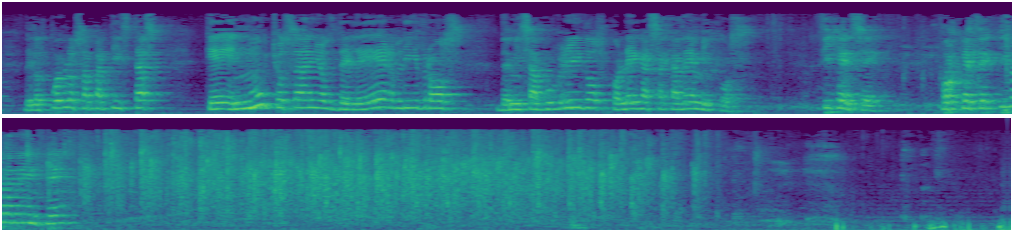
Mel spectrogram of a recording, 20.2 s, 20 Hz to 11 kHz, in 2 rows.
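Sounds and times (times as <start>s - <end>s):
speech: 0.3s - 7.6s, 8.2s - 11.0s
crowd applauding a speaker at a gathering of Zapatista communities: 9.1s - 17.8s.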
